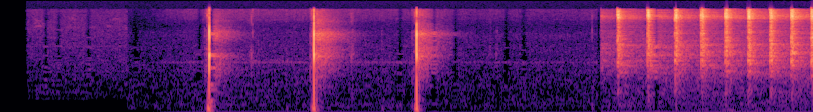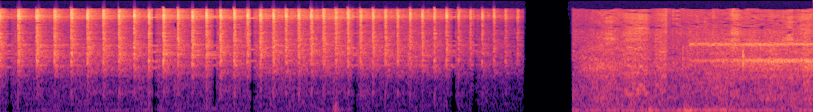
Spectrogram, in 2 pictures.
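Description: Three sharp clicks about half a second apart, then a bicycle freewheel ticking rapidly, about eleven clicks a second, growing louder and then fading as the wheel spins down. Near the end, steady outdoor road and wind noise comes in.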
